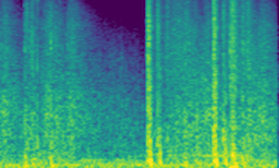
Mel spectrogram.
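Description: Gunfire in the battle-royale video game Apex Legends, loud sharp bursts of shots cracking out, with a couple of heavier blasts standing out near the end over constant game noise.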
